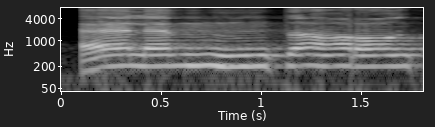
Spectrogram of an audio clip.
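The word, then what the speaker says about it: أَلَمْ تَرَ: Perhatikan di sini ada mim sukun bertemu dengan selain huruf mim dan ba, maka disebut dengan bacaan izhar syafawi. Membacanya dibaca terang, bunyi mimnya dibaca terang dan tidak boleh mendengung.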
